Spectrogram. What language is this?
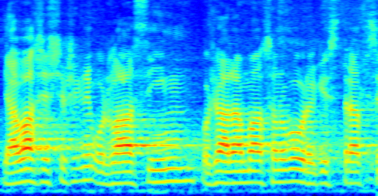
Czech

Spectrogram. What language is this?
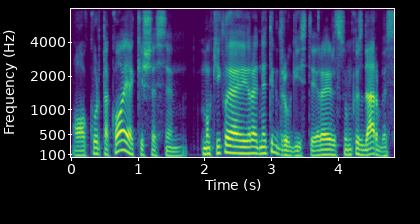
Lithuanian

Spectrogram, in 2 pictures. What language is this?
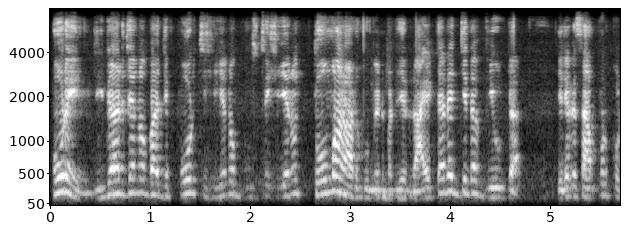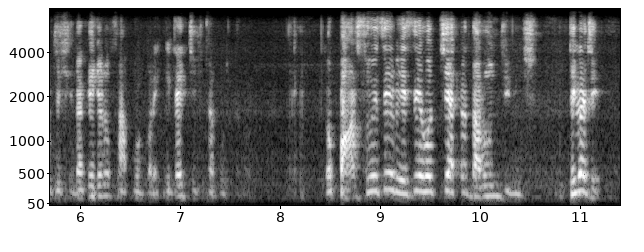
Bangla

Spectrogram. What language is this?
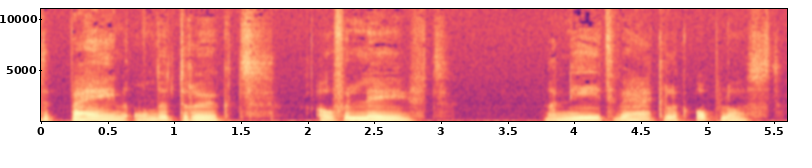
Dutch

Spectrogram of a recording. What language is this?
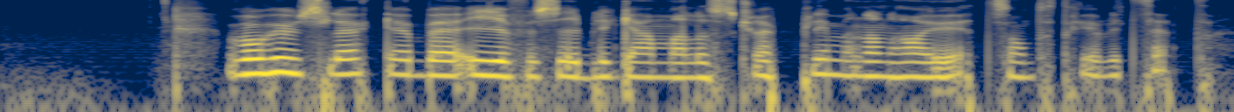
Swedish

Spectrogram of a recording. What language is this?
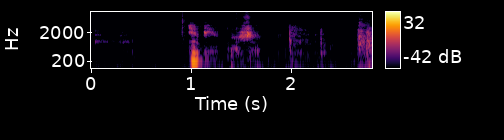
Spanish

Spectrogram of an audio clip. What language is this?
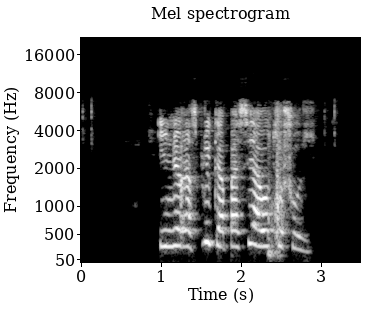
French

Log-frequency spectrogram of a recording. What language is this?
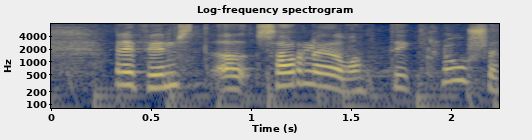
Icelandic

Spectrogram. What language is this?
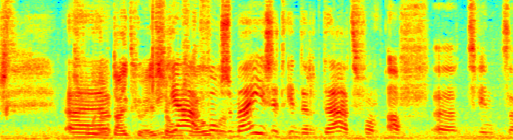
Dutch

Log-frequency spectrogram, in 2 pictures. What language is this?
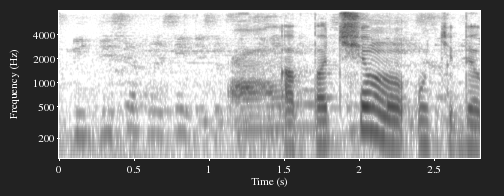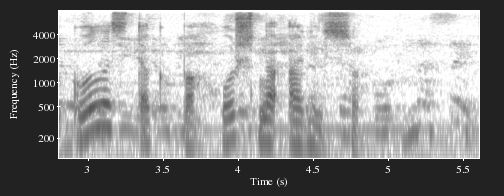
Russian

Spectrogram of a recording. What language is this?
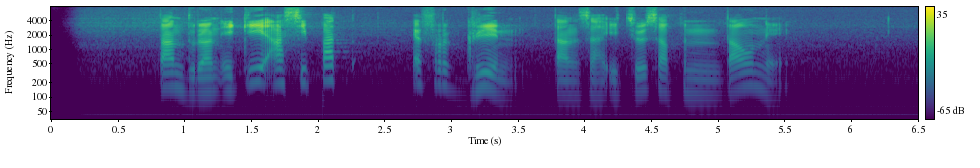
Javanese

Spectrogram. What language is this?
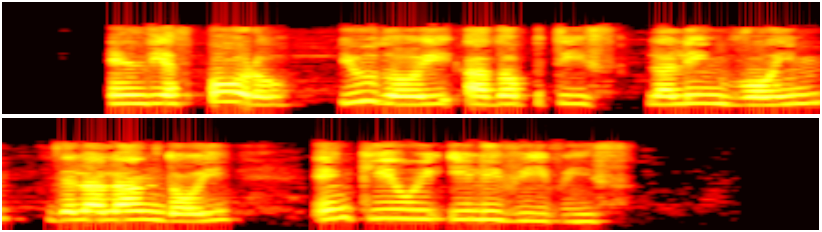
Esperanto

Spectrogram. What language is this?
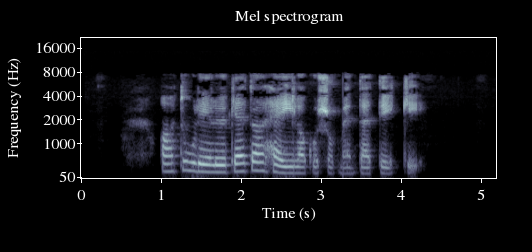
Hungarian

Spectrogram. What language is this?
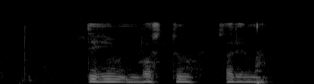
Nepali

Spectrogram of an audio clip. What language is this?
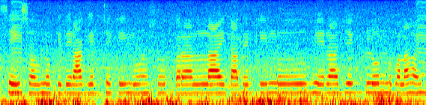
Bangla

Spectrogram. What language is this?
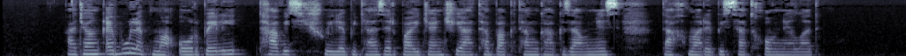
Georgian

